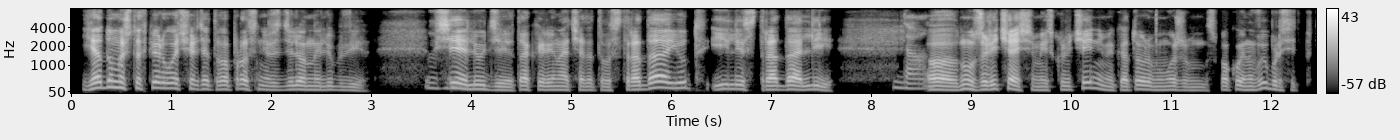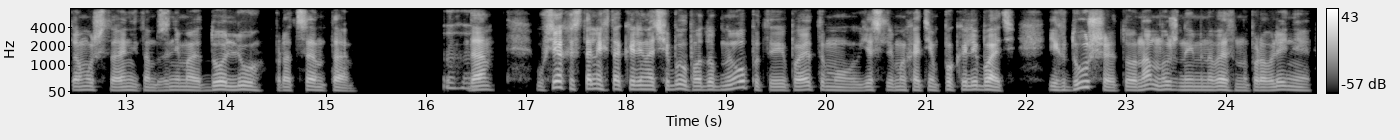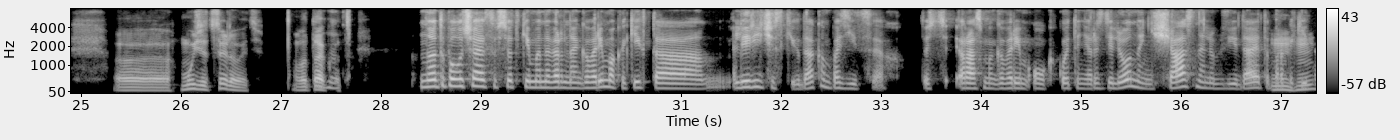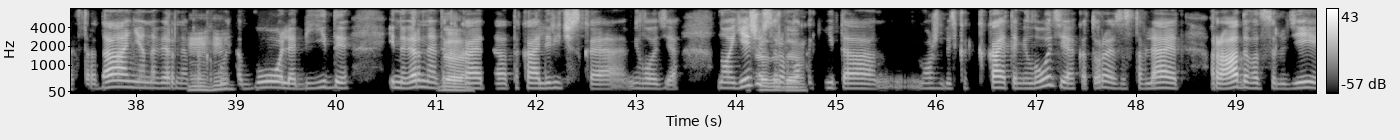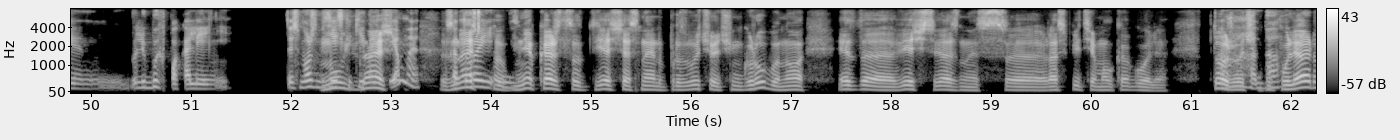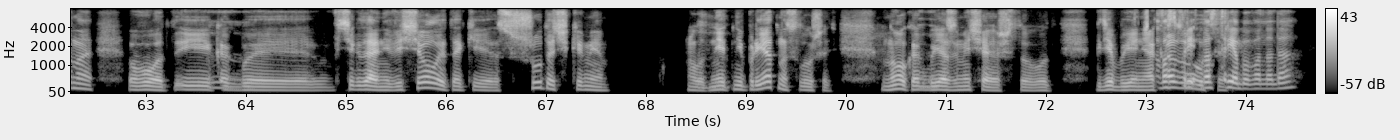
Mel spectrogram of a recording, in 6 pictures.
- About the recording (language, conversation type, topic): Russian, podcast, Почему старые песни возвращаются в моду спустя годы?
- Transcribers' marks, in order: tapping; other background noise; swallow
